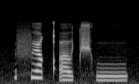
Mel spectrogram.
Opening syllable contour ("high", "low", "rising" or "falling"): high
